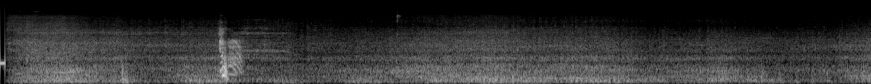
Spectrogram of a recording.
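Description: Slow city traffic heard from a motorcycle-mounted camera: steady wind and road noise with the engines of scooters and cars close by. About two seconds in, a brief, sharp, rising chirp is the loudest sound.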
